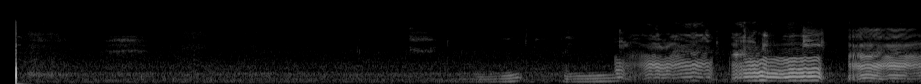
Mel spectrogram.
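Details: Chihuahua playing in the morning, making funny noises: after a quiet start, low rising whines build into loud, wavering, warbling yowls in bursts near the end.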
